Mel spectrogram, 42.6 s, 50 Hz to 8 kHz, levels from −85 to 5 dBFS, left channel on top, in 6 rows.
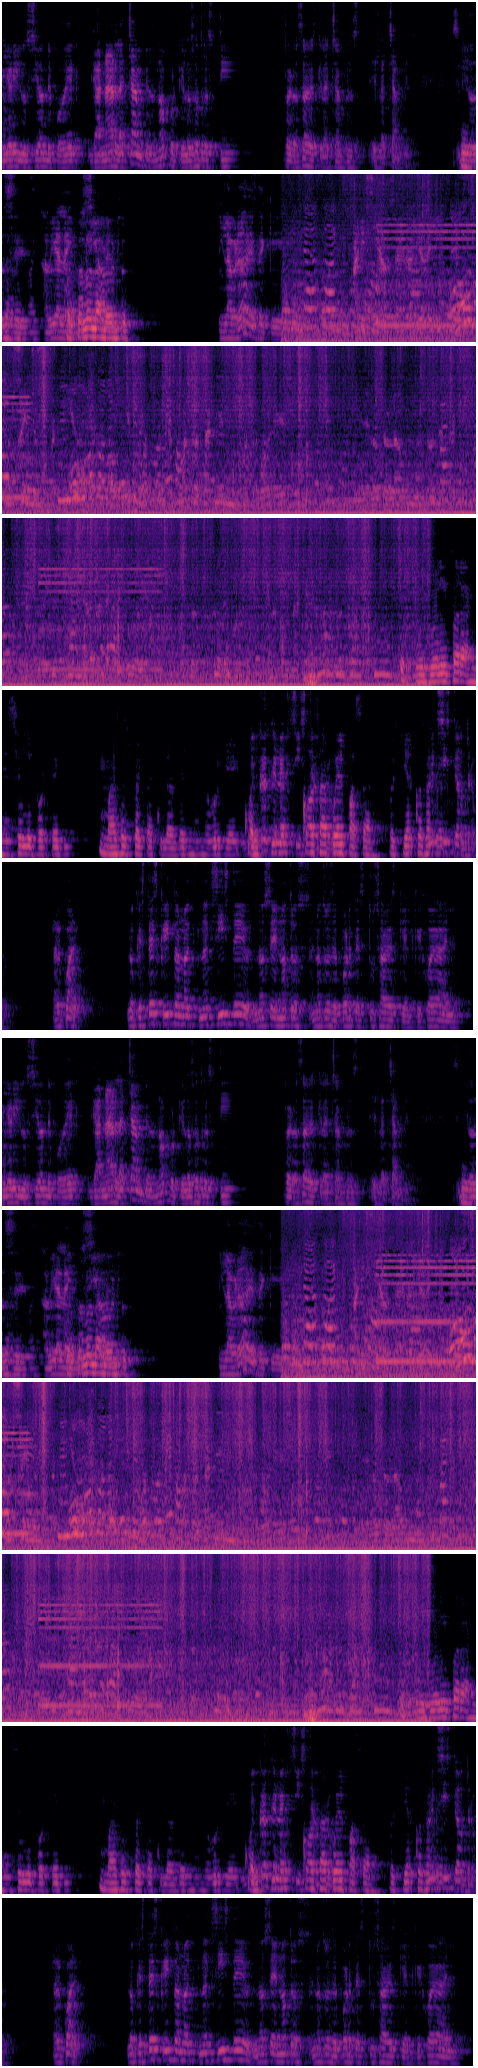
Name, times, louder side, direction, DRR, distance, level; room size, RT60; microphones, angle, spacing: voice 1, 0.0-3.5 4.2-6.2 6.8-8.9 10.4-11.7 12.4-14.1 14.4-18.6 19.2-26.9 32.0-33.5 34.8-35.6 36.3-36.8 37.4-42.4, left 1 dB, 5° left, 1.1 m, -46 dB
voice 2, 6.8-7.6 8.1-9.0 27.2-29.5 29.9-35.4, left 4 dB, 45° left, 0.3 m, -41 dB
sound 1, 11.3-27.8, right 4 dB, 25° right, 0.4 m, -33 dB
11.0 x 7.5 x 3.5 m
head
